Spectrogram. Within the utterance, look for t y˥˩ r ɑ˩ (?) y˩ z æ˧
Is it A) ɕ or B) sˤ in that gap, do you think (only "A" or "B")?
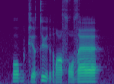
B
